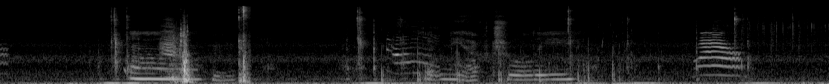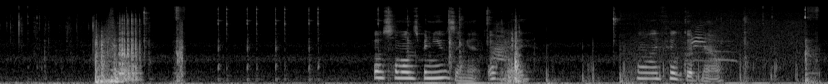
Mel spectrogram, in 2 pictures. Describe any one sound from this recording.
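Game chests click open and shut.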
